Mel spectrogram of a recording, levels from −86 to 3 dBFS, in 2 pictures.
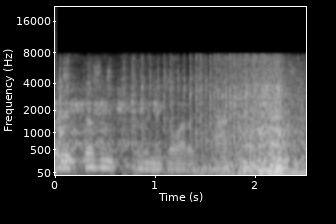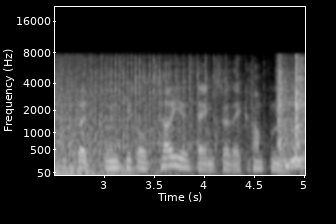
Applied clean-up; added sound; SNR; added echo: none; Accelerating, revving, vroom / Mechanisms; -2 dB; none.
